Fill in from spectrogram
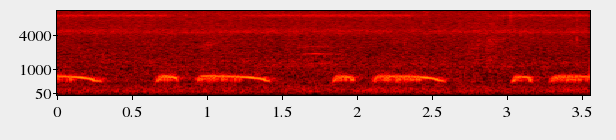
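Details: Wild-caught field spotted dove with fine neck spotting, cooing briskly in the rapid 'gù xiết' style: short clipped notes each followed by a longer, slightly falling coo, about five phrases in under four seconds over a low rumbling background.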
